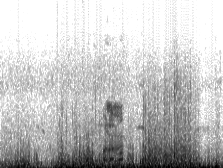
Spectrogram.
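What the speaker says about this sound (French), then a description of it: "Et du vent, du vent chaud." Hot wind roars loudly and steadily across the microphone in Dubai, a dense rumbling gust with brief voice sounds underneath.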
